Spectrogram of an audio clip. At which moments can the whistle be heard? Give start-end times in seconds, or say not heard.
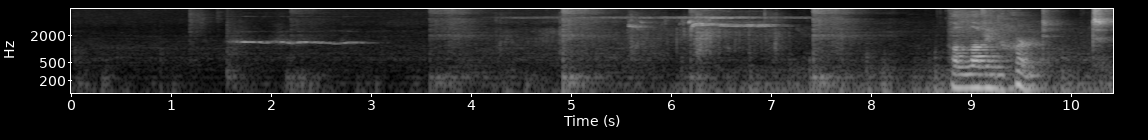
1.1-3.0, 5.5-7.0.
